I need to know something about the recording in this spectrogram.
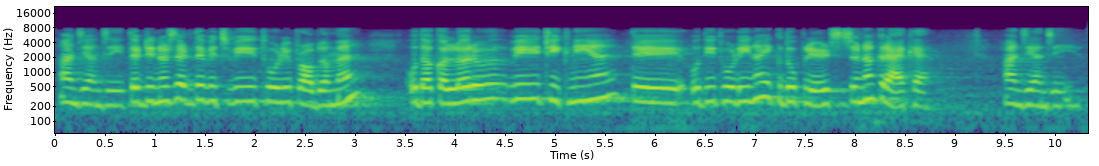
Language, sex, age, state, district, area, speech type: Punjabi, female, 18-30, Punjab, Amritsar, urban, spontaneous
